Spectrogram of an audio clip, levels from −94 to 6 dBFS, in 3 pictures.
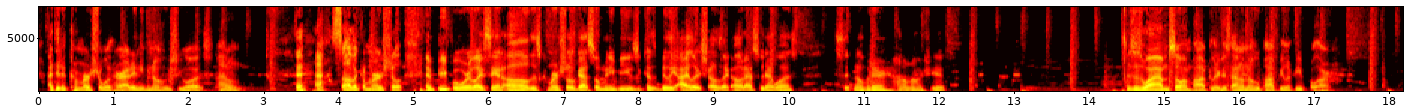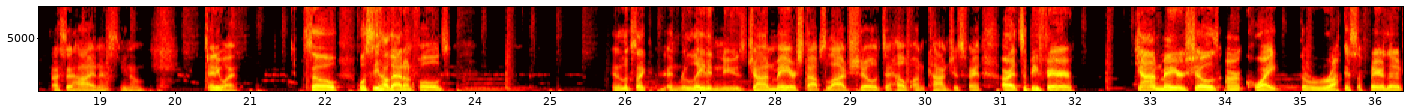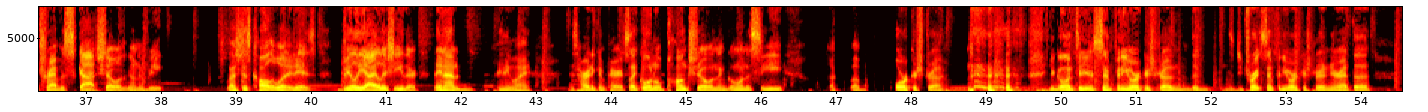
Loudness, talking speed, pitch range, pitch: -24 LUFS, 180 wpm, 85-115 Hz, 100 Hz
